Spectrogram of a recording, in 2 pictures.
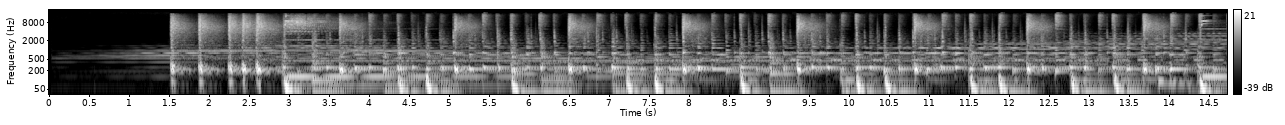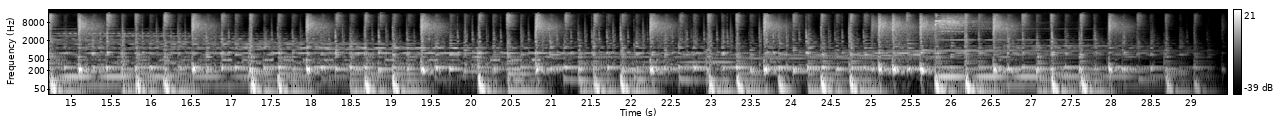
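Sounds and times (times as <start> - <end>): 
synthesizer: 0.0 - 29.4
jazz drums: 1.5 - 29.4.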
